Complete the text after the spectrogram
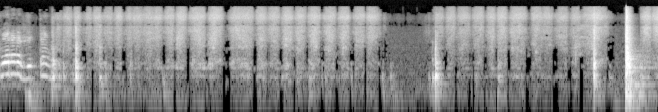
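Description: A duster rubs back and forth across a whiteboard in quick strokes.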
